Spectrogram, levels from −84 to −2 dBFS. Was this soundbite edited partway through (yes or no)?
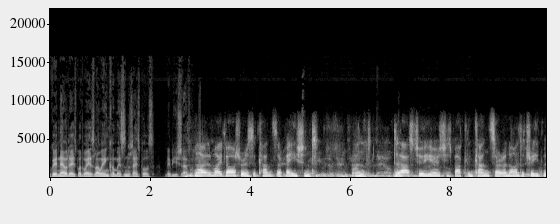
yes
